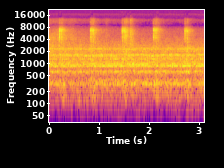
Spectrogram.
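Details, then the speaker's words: New Chinese 12V 5kW diesel air heater on startup: even fan whir with soft regular dosing-pump tick about every 0.6 seconds as the fuel pump kicks in; normal healthy startup. "the fuel pump has just started and the exhaust now you can hear it now"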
